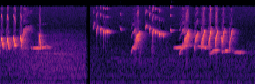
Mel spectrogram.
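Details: Lure song of a white-rumped shama, used to provoke a bird into answering: quick high chipping notes and a falling whistle, an abrupt break, then rising whistled slurs and a rapid run of sharp high notes.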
